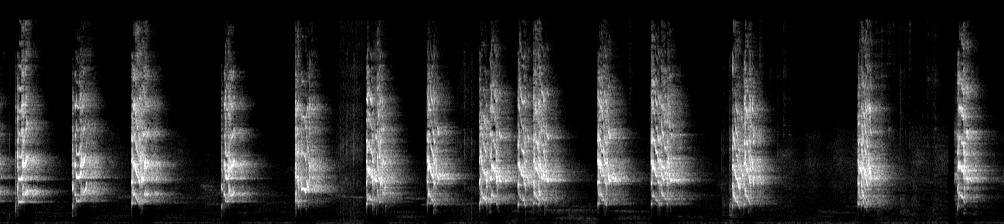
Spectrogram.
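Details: Breeding pair of caged lovebirds giving loud, harsh, high chirps in rapid bursts, roughly two per second, with brief pauses between runs.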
